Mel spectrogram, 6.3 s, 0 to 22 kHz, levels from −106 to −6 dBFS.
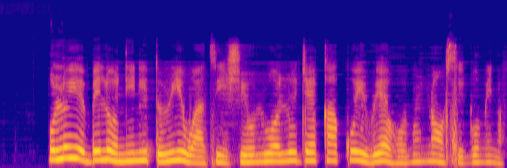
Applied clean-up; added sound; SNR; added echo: neural mask model DeepFilterNet 3.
